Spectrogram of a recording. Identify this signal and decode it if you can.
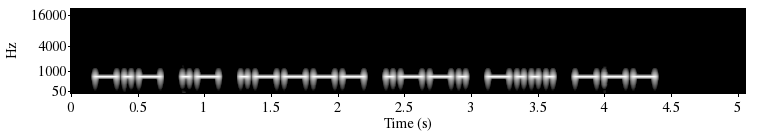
Morse code, heard as a keyed tone, about 22 wpm, 700 Hz. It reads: KA1PBO
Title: USA Call Signs - 6 Characters - Repeated 2x - 22wpm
